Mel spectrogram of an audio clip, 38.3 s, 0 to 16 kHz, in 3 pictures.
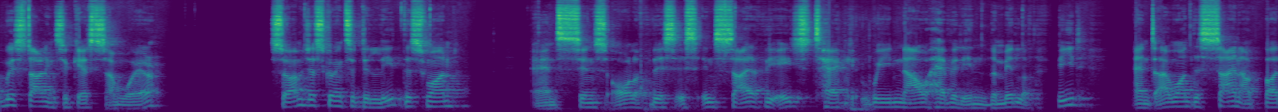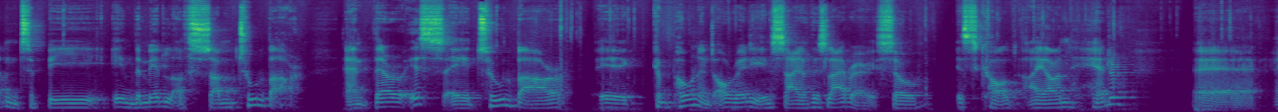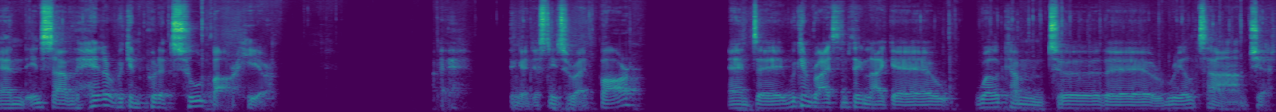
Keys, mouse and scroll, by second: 1.8 click, 3.0-4.4 drag, 4.7 click, 6.5 BackSpace, 7.2 click, 9.8 click, 10.5 click, 11.9-13.7 drag, 16.3-17.6 scroll up 2, 17.6 click, 18.4 Return, 18.5 Return, 18.9 Up, 19.1 Up, 20.1 <, 21.3-27.7 typing, 25.0 Return, 28.7 Left, 29.2 Left, 29.3 Left, 29.7 Left, 30.0 Right, 30.5 a, 30.9 r, 31.1 Escape, 32.2 Down, 34.6-38.3 typing.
